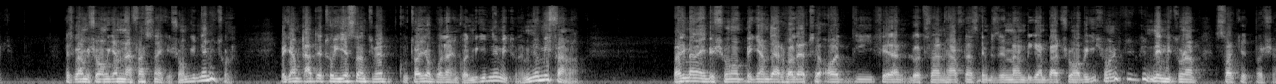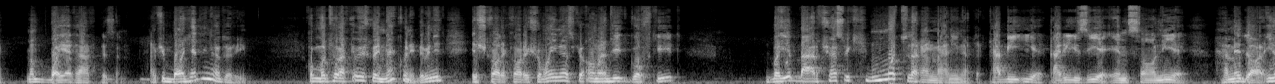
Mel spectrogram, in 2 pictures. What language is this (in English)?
Persian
